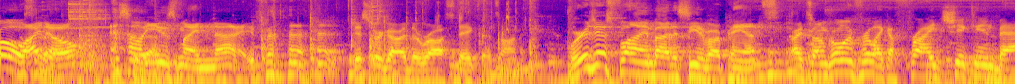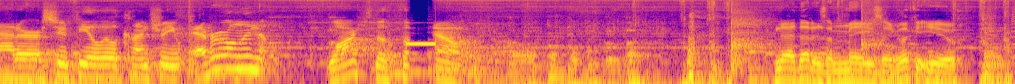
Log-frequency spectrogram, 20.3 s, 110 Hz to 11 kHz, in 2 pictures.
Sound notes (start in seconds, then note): 2.8 snickers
